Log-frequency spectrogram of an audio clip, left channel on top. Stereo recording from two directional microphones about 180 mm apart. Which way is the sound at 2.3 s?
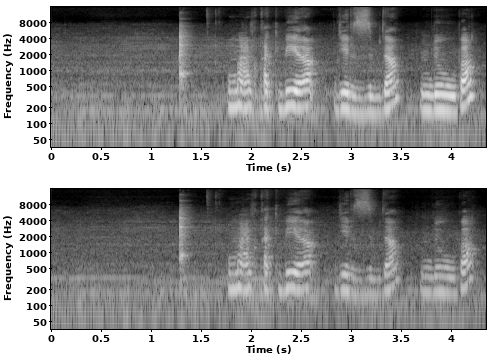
50° left (ahead or behind).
